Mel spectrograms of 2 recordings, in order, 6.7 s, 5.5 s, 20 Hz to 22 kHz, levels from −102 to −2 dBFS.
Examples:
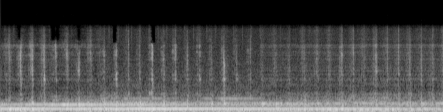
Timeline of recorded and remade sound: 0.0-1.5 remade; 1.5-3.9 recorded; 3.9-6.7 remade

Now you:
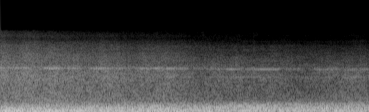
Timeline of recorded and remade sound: 0.0-1.3 recorded; 1.3-2.9 remade; 2.9-3.6 recorded; 3.6-5.5 remade

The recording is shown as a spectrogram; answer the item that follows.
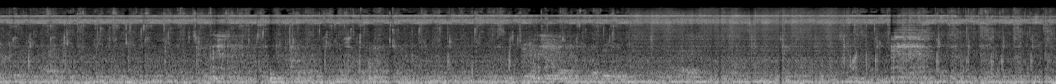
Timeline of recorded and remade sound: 0.0-6.3 recorded; 6.3-8.5 remade; 8.5-10.6 recorded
